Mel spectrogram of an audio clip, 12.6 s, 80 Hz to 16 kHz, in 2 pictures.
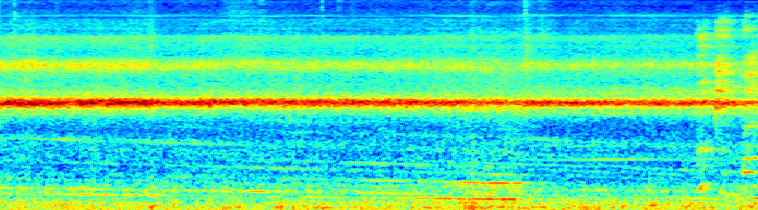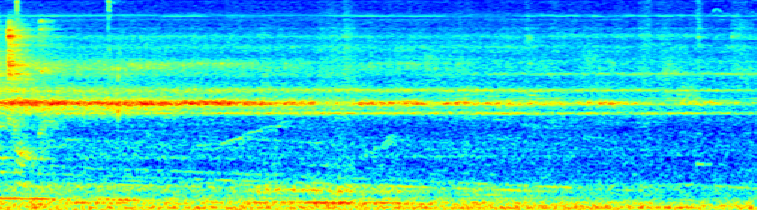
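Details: SMRT Kawasaki Nippon Sharyo C751B train 351/352, car 1351 in terrible condition, Bukit Gombak to Jurong East: a thin, steady high screech over the rumble while decelerating. The wheel squeal is most probably from worn-out wheels, but this is suspected, not confirmed.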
